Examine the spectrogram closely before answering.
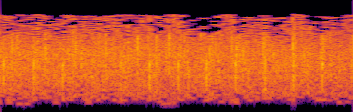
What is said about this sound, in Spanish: No menos desmesurada ha de ser la ovación tributada al artista antes llamado Gillespie.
